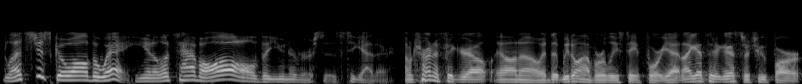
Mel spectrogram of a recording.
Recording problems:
high frequencies cut off; severe; nothing above 4.5 kHz

